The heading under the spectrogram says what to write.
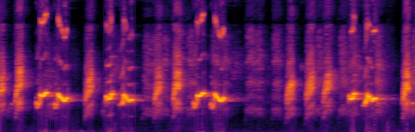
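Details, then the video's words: Vigorous sooty-headed bulbul song used as a master for young birds and to goad rivals into singing: crisp chirps mixed with bubbly, warbled slurs, delivered in short clusters with one brief pause midway. "Suara Burung Kutilang Gacor PANCINGAN DAN MASTERAN || Burung Kutilang Lain Emosi Dan Ikut Gacor"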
